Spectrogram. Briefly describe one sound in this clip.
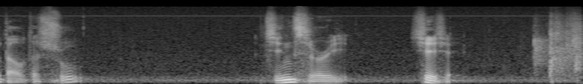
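A man speaks calmly through a microphone in a large room, in short phrases.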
